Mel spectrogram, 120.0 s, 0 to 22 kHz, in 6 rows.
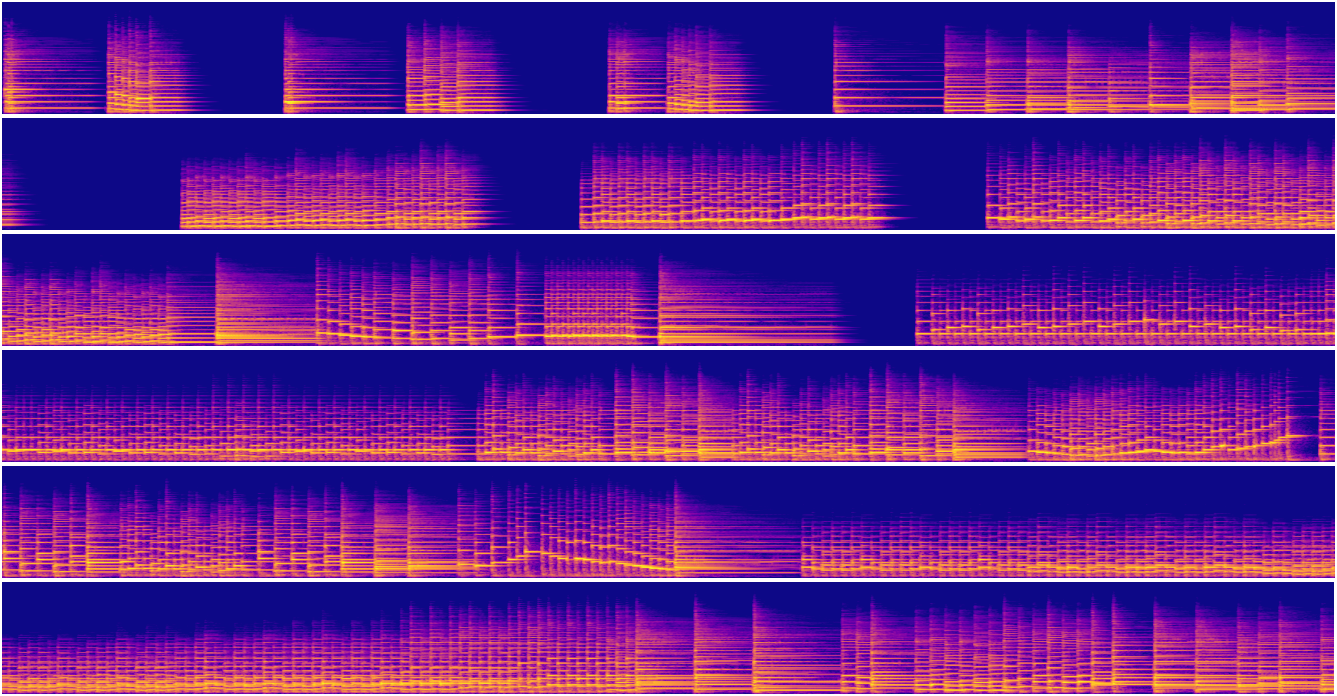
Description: for Violin and Viola (version 2)
» 442Hz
